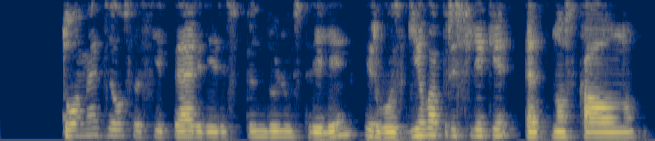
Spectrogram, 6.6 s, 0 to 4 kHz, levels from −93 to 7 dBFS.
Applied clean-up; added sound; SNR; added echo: none; none; none; reverberation time 0.2 s.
